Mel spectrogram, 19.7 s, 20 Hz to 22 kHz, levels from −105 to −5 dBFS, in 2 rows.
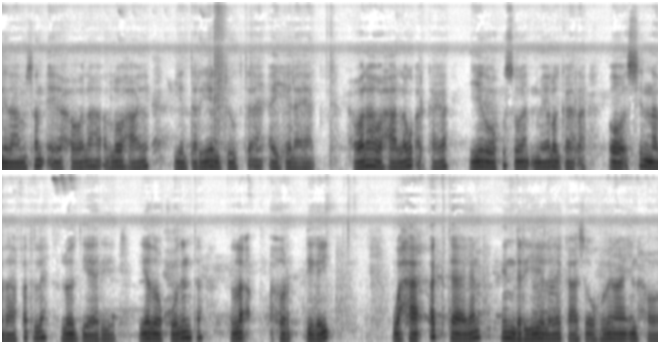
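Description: No technical faults can be heard anywhere in the speech recording, and the signal stays steady and intact throughout.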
